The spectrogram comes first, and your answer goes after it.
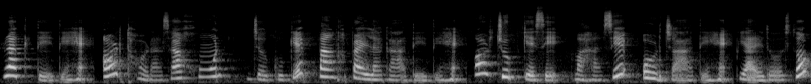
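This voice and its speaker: A woman narrating a scripted children's cartoon story. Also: sits high.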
